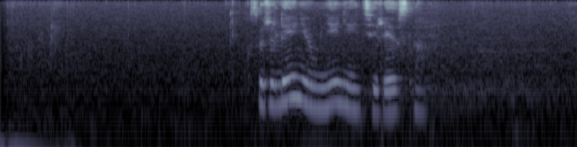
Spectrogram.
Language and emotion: Russian, sad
